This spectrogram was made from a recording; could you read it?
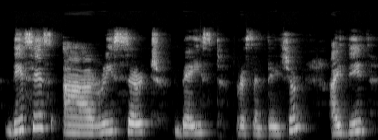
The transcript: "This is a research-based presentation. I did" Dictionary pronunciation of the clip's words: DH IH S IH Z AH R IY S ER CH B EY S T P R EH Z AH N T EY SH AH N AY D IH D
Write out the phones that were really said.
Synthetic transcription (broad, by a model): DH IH S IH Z AH R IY S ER CH B EY S T P R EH S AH N T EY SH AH N AY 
